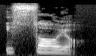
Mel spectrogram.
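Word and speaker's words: isoyo (있어요): 后面这个呢读作一，然后 s o so i o yo，所以连起来是 isoyo isoyo 啊，isoyo 呢在韩语当中它就是在的意思，在。所以呢整个句子连起来就叫做 menu yogi isoyo。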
